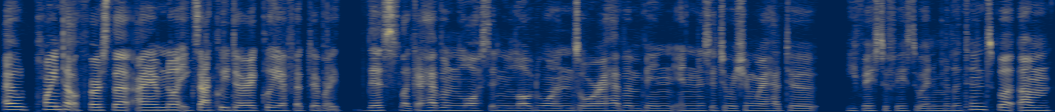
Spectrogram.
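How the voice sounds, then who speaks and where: A woman's voice: lowish voice, level tone, fairly quick, hardly any pauses, clear, resonant tone, dry recording, clean studio sound. A young woman from Nigeria, a journalism student, answering interview questions in a chatty way with many likes. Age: young adult.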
